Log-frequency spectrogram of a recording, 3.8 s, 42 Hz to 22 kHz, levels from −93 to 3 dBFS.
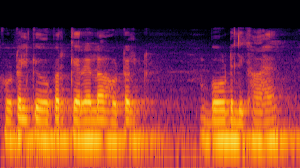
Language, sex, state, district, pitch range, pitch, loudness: Hindi, male, Jharkhand, Garhwa, 120-125 Hz, 125 Hz, -15 LUFS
